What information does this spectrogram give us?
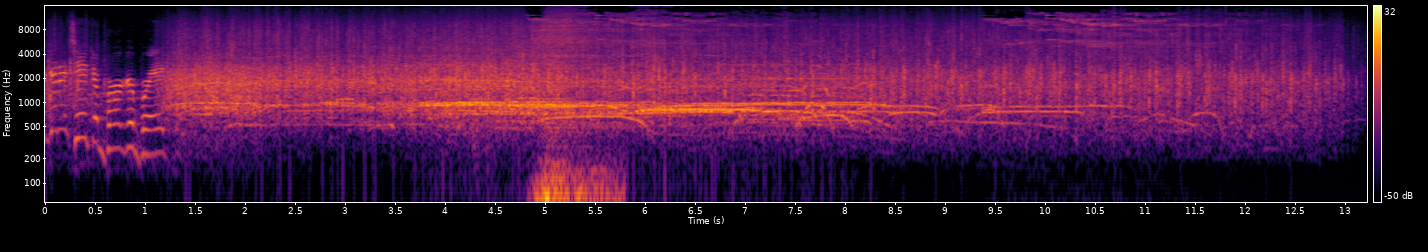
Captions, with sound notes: We're gonna take a burger break. (applause)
